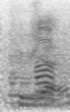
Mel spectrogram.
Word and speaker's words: Peugeot: It's the Pugot. I know, but it's like, it's spelled... It's a Pugioto. It's Peugeot.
